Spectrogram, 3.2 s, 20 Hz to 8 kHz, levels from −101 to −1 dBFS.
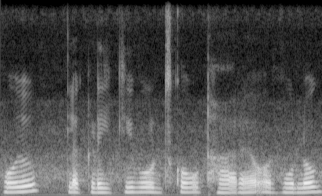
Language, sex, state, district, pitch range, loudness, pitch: Hindi, female, Punjab, Pathankot, 150-195 Hz, -17 LUFS, 185 Hz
